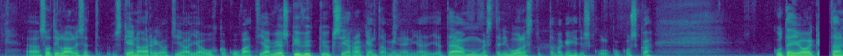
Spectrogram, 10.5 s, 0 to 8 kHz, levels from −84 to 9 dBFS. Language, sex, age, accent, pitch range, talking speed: Finnish, male, 20-39, native, 90-115 Hz, 115 wpm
